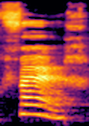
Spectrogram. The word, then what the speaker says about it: faire: Faire. Então, de novo, não pronuncia o E no final. Aí tem som de E. Faire.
